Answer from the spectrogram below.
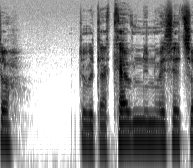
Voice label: "cefn", Welsh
